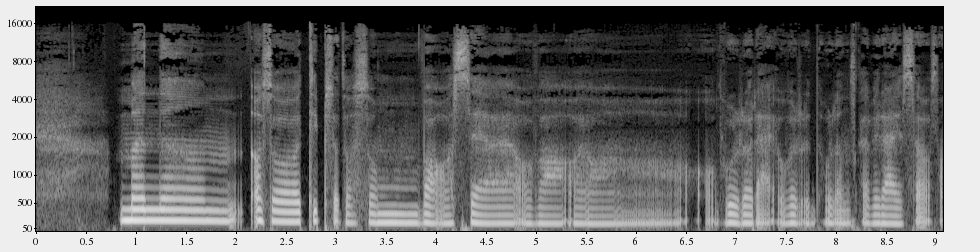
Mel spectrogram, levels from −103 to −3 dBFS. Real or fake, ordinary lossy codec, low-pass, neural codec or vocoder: real; MP3, 64 kbps; 19.8 kHz; none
